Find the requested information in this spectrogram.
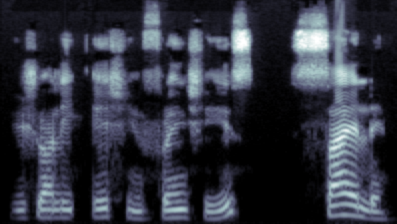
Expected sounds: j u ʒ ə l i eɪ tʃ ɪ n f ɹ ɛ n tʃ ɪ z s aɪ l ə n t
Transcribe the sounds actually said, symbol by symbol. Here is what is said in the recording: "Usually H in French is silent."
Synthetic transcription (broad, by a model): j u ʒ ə l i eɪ ʃ ɪ n f ɹ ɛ n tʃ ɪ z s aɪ l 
